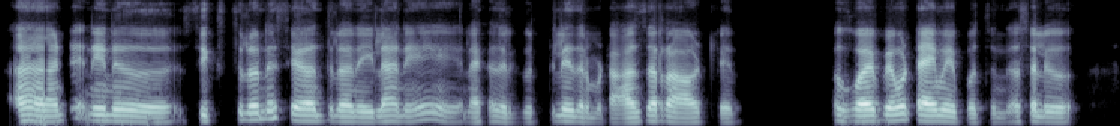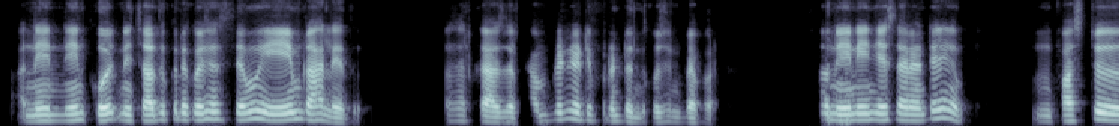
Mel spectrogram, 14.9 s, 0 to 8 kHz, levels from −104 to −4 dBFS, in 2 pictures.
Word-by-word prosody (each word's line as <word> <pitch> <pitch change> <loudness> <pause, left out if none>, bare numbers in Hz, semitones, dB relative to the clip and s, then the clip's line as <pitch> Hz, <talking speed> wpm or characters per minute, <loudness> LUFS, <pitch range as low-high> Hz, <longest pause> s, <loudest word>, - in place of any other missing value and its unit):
ఆ! - - +5 0.2
అంటే 135 - -7
నేను 140 -2 +2 0.5
సిక్స్త్‌లోనే, 165 +6 -2
సెవెంత్‌లోనే 135 -3 +1
ఇలానే 130 0 -2 0.4
నాకసలు 115 0 -5
గుర్తులేదన్నమాట. 110 -1 -4
ఆన్సర్ 115 +5 +1
రావట్లేదు. 110 -1 -3 0.7
ఒక 135 - -6
వైపేమో 140 +3 +6
టైమైపోతుంది. 120 -5 +3
అసలు 120 -2 -2 0.6
ఆహ్, - - -10
నేను 145 +1 +2
నేను 155 +2 +2
కో - - +8
నేను 150 -1 -2
చదువుకునే 165 +3 +2
క్వశ్చన్స్ 175 +2 0
ఏమో 180 - 0 0.2
ఏం 165 +2 +6
రాలేదు. 115 - +1 0.6
అసలు 140 0 -16
కసలు 120 0 +2
కంప్లీట్‌గా 170 +7 -2
డిఫరెంట్ 140 -2 -8
ఉంది 110 - -15
క్వశ్చన్ 115 +1 -11
పేపర్. - - -5 0.7
సో, - - -13
నేనేం 155 +2 +5
చేశానంటే, 155 +3 +2 0.6
హ్మ్. 130 -1 -14
ఫస్టు 140 +4 +1
135 Hz, 145 wpm, -26 LUFS, 120-155 Hz, 0.7 s, కో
